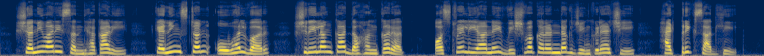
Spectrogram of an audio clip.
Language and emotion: Marathi, neutral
